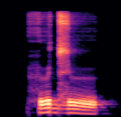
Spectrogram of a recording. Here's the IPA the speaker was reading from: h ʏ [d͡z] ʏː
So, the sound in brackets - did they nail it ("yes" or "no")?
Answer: yes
